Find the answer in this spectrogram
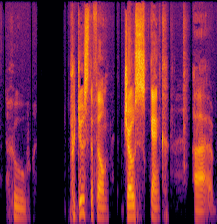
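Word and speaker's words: Schenck: produced the film joe skenk uh it's it's not spelled like that but i believe that's how it's pronounced uh was um one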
